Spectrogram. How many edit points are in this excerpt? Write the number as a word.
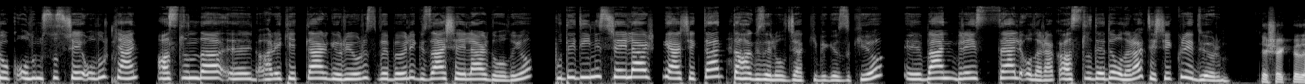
four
